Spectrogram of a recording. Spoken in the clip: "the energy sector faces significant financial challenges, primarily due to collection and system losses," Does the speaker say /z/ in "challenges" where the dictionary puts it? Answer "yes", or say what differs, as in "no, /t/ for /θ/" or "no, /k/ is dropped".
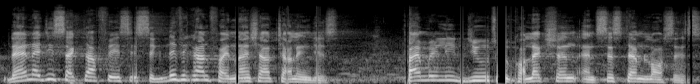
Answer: no, /s/ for /z/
